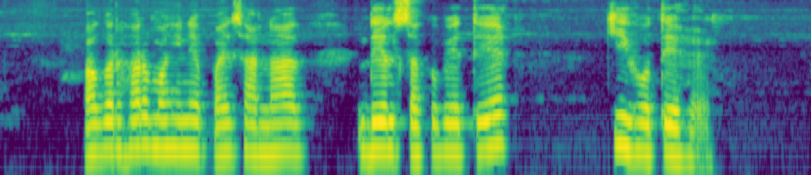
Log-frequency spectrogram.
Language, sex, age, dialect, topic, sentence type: Magahi, female, 36-40, Northeastern/Surjapuri, banking, question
